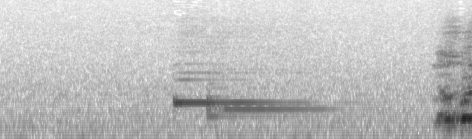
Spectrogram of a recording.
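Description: Two-note descending "ding-dong" chime from a railway station's public-address system, sounding once about a second in and fading away. It is the alert tone before the automated announcement of an approaching inbound train.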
